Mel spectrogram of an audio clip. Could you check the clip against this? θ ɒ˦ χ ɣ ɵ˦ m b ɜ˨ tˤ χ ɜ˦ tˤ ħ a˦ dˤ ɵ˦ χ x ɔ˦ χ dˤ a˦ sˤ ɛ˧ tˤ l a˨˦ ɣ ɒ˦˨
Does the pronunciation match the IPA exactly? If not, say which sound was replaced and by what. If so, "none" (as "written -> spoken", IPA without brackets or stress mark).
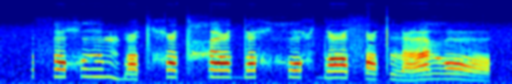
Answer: ħ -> x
